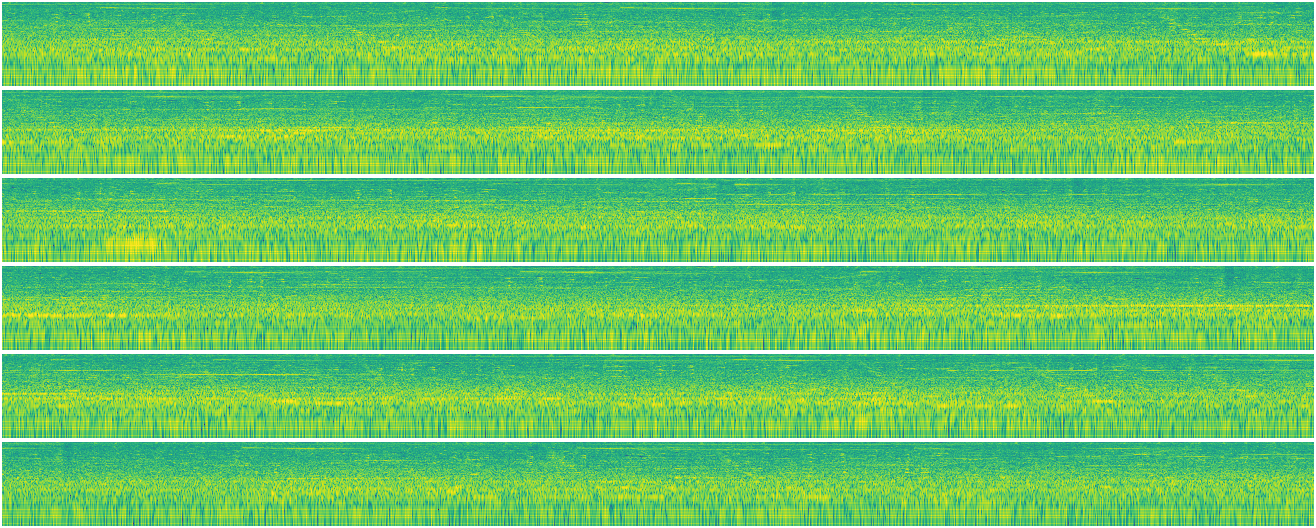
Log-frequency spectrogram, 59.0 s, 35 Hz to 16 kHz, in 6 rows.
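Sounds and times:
electronic noise drones: 0:00.0 - 0:59.0.

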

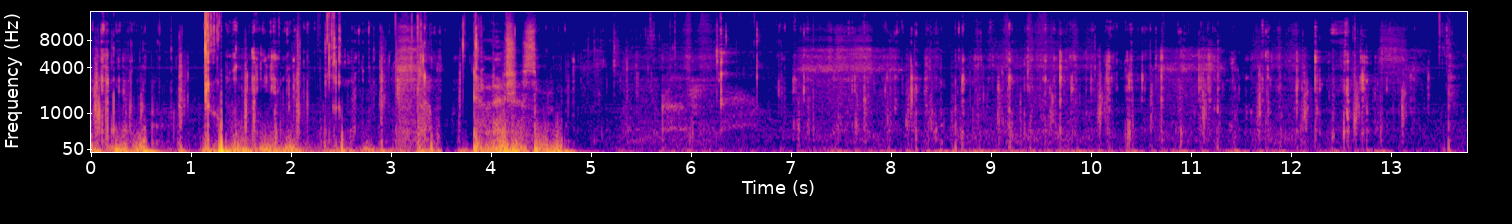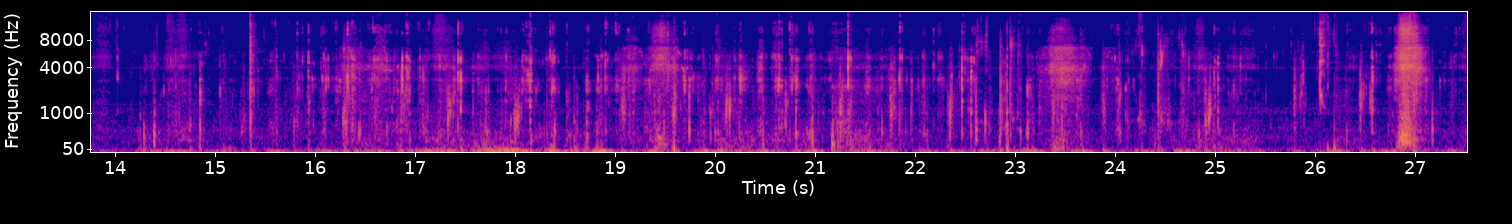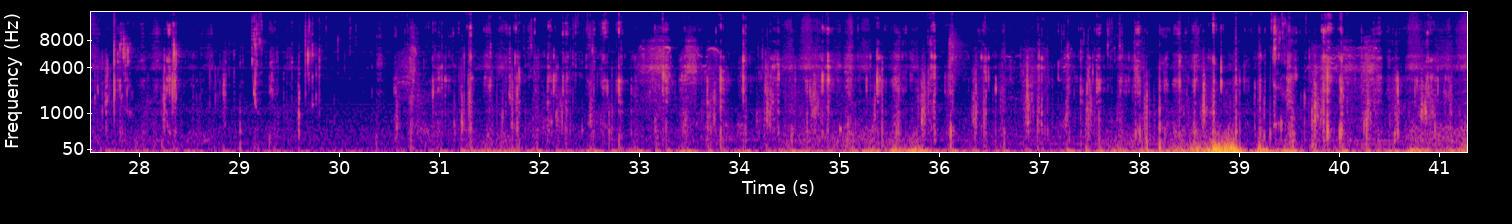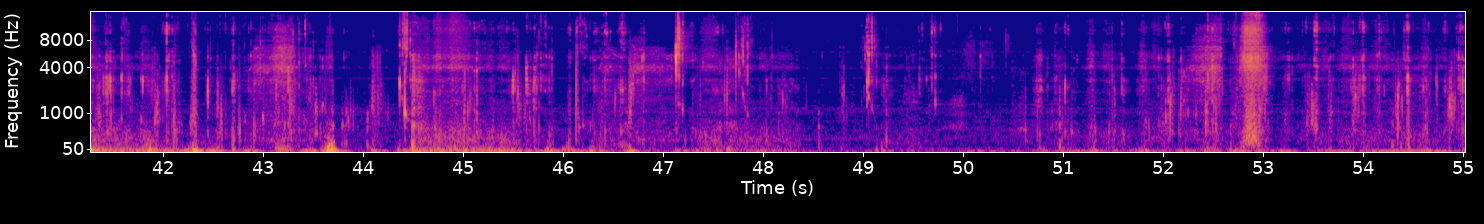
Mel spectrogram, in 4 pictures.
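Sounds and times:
wet chewing clicks: 0:00.0 - 0:04.0, 0:05.2 - 0:49.8, 0:50.4 - 0:55.0.

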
